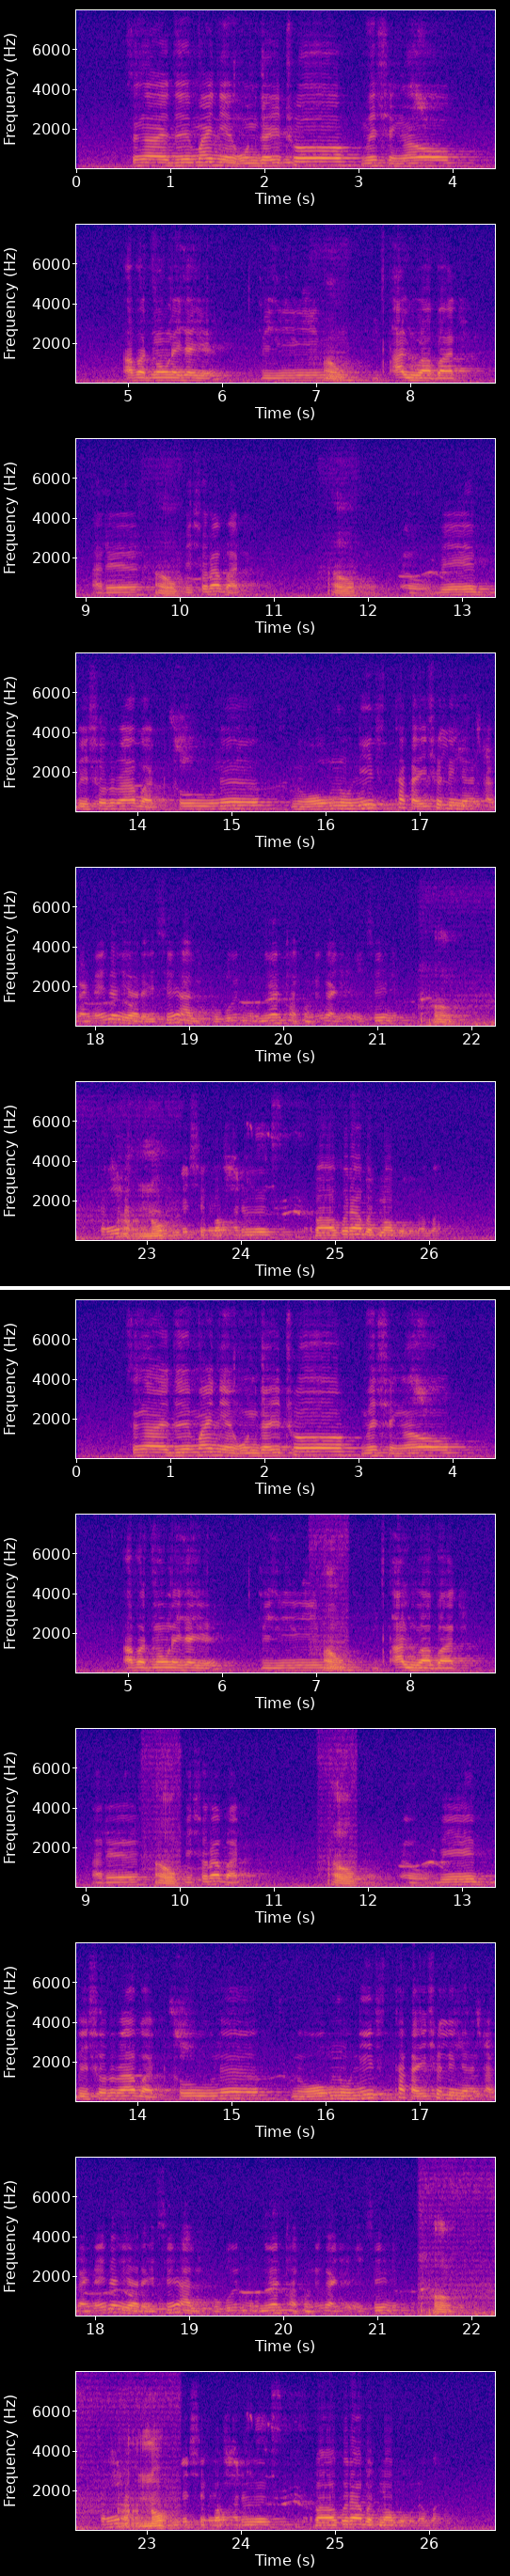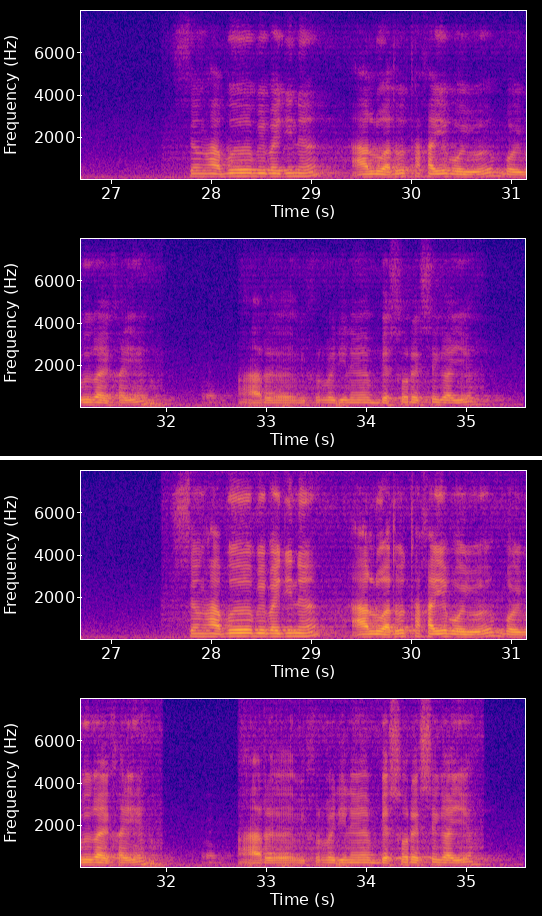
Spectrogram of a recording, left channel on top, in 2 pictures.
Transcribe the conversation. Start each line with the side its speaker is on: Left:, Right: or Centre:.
Centre: जोंहा इदि माइनि अनगायैथ' मेसेङाव आबाद मावनाय जायो बेनि
Right: औ
Centre: आलु आबाद आरो
Right: औ
Centre: बेसर आबाद <inaudible>
Right: औ
Centre: औ बे बेसर आबादखौनो न'आव न'नि थाखाय सोलिनो आन्था गायनाय जायो आरो एसे आलुखौबो न'नि आन्थाखौनो गायो एसे एनै नोंथांमोना
Right: औ औ
Centre: <unintelligible>
Right: न'
Centre: सिङाव माबाफोर आबाद मावबावो नामा
Right: जोंहाबो बेबायदिनो आलुआथ' थाखायो बयबो बयबो गायखायो
Centre: औ औ
Right: आरो बेफोरबायदिनो बेसर एसे गायो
